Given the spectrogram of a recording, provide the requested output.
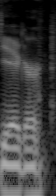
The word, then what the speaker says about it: Jaeger: Well, because that means it means hunter in German, and it's pronounced Jaeger.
